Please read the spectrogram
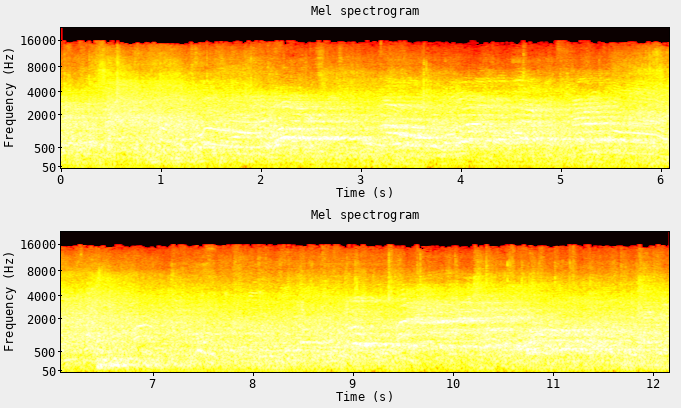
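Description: Shouts and calls from players and spectators in an indoor ice hockey rink, with a few knocks and thuds from sticks, puck and boards.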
